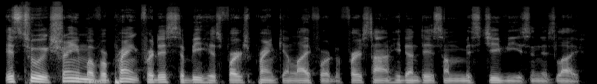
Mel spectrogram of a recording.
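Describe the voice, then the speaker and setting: A man's voice: low voice, brisk, dry recording, studio quality. An American man giving a casual, opinionated sports rant in a slangy, incredulous, emphatic way, repeating himself for effect. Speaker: sports commentator, show host.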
